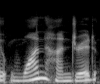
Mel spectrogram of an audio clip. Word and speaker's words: hundred: You can say 100 or 100. Both are 100% correct. 100 is just more casual. Let's break down 100. 100. The stress is on hun. 100. The dread part is insanely fast.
